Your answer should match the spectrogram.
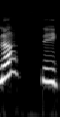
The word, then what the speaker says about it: niece: NIECE, आपको सी के बाद ई नजर आ रहा है ना, सी के बाद ई, यहाँ पे हम बोले थे ना ई, सी के बाद ई नजर आ रहा है, तो इसे स में प्रोनाउंस करेंगे, बोलेंगे नीस, नीस, NIECE, नीस।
